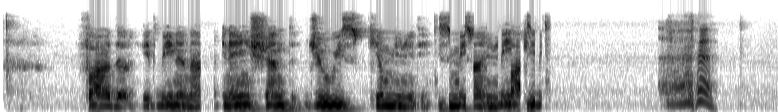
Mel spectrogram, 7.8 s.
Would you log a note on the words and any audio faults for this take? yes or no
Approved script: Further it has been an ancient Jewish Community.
yes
